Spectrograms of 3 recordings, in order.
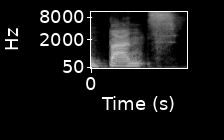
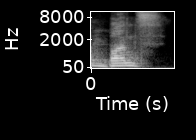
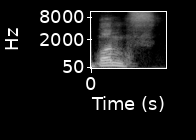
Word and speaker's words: Bance: I should say, my dad would be disappointed if I say Bance. He'd go Bunce. You know, it's pronounced Bunce. You know, it's not Bance.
